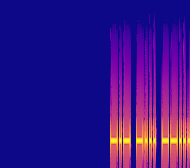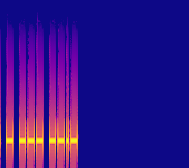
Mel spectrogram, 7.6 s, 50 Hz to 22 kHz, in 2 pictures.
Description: Morse code, heard as a keyed tone, about 28 wpm, 700 Hz. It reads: KB7TOQ
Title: USA Call Signs - 6 Characters - Repeated 2x - 28wpm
